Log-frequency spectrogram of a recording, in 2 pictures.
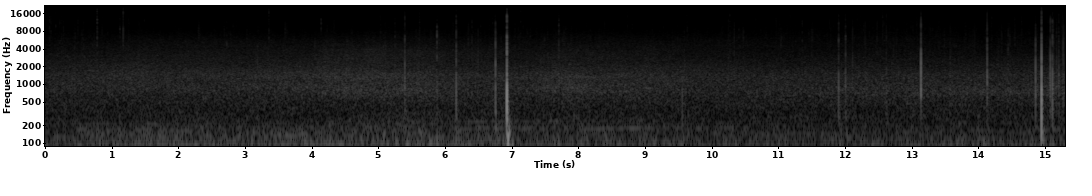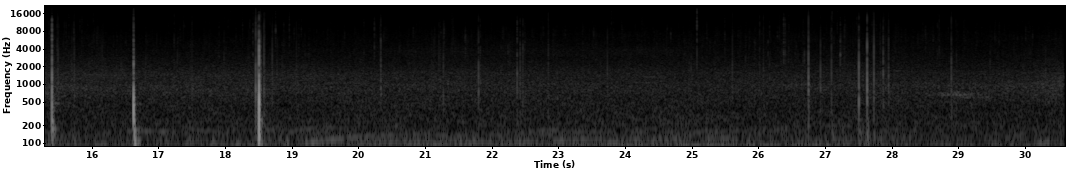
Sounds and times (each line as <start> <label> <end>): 0.0 rain drops falling from leaves on my umbrella 30.6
